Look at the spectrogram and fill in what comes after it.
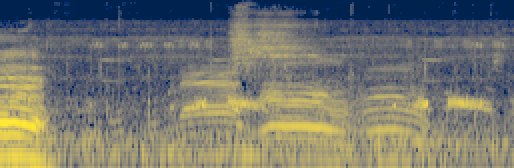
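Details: Herded cattle grazing in a green rural pasture. A brief moo opens, then a quieter stretch of bellowing calls with arched harmonics follows. Light background noise and faint coo-like notes are also present.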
